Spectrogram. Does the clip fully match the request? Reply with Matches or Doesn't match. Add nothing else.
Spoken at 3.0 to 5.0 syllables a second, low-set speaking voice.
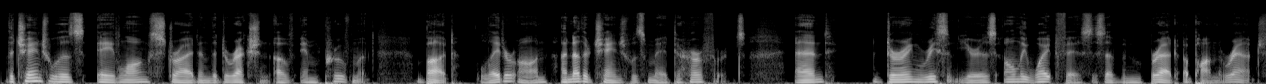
Matches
